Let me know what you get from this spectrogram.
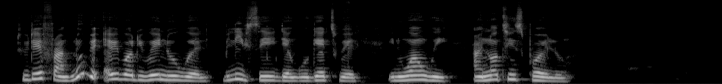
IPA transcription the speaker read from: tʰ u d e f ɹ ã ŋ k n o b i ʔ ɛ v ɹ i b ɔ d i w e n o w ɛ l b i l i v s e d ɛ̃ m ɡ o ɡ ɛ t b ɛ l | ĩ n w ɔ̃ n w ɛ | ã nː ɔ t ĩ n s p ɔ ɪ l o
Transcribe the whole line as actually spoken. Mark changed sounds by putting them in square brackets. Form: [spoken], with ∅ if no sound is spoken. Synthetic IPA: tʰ u d e f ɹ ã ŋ k n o b i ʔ ɛ v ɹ i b ɔ d i w e n o w ɛ l b i l i v s e d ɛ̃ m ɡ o ɡ ɛ t [w] ɛ l | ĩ n w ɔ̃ n w [e] | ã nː ɔ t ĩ n s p ɔ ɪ l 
